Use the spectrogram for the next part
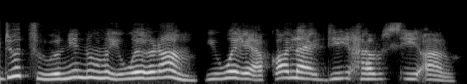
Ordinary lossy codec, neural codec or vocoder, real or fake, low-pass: none; codec, 16 kHz in and 24 kHz out, 0.8 kbps, FocalCodec, streaming, 65536 codes; fake; 7.2 kHz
